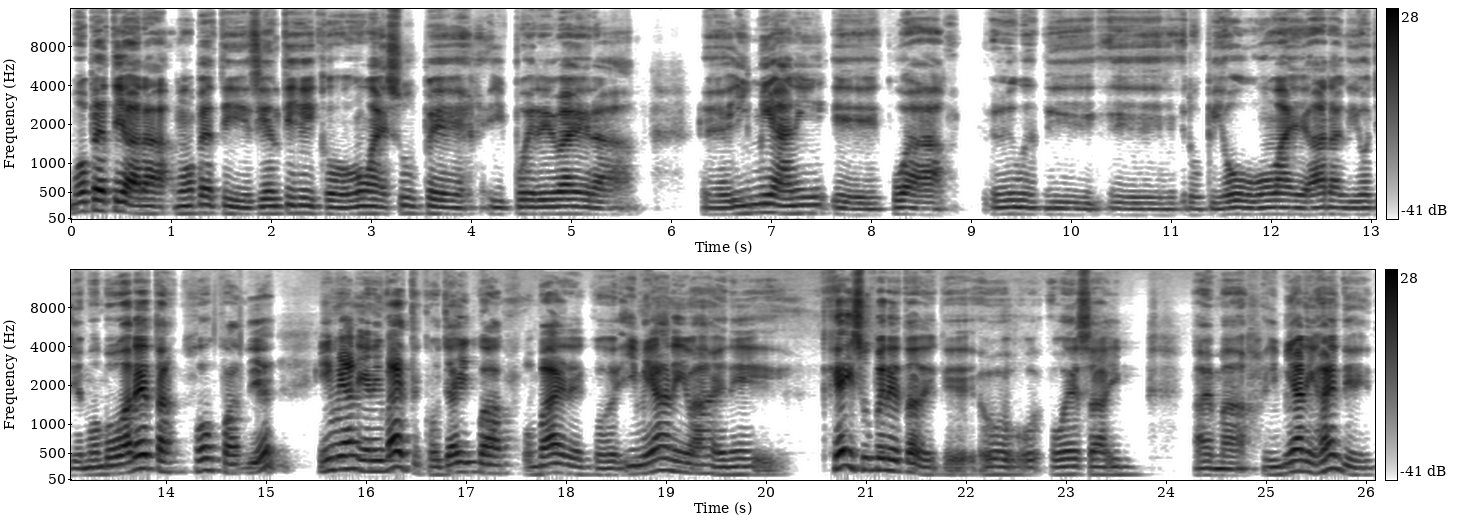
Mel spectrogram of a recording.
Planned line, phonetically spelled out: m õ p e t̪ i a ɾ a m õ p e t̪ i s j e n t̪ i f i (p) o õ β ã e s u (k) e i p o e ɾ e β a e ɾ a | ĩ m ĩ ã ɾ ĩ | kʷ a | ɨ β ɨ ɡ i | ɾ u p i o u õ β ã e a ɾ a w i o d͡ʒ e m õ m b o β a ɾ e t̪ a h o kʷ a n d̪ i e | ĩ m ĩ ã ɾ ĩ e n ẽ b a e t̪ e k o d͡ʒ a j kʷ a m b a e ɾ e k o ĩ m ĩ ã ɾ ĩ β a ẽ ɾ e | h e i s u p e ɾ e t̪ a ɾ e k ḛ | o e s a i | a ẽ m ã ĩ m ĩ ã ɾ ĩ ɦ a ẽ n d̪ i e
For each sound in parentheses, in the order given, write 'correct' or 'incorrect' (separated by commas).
incorrect, incorrect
